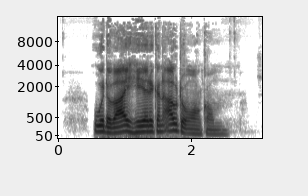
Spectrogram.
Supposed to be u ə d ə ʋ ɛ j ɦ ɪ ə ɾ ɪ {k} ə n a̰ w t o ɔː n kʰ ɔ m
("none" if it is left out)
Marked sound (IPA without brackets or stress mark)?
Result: k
